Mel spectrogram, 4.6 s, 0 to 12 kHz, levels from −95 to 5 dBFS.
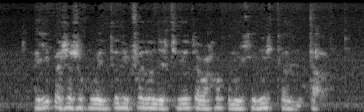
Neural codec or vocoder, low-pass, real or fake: none; 10.8 kHz; real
